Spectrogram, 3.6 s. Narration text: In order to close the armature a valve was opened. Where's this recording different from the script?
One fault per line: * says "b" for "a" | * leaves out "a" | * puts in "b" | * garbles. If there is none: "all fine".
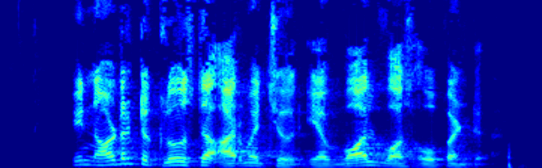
all fine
